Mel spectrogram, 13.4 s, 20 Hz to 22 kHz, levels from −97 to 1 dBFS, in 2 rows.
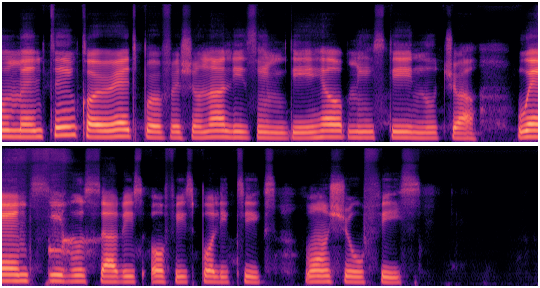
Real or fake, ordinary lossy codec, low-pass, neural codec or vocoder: fake; none; none; autoencoder, 48 kHz, 32 numbers a frame, DAC-VAE, trained on Japanese speech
